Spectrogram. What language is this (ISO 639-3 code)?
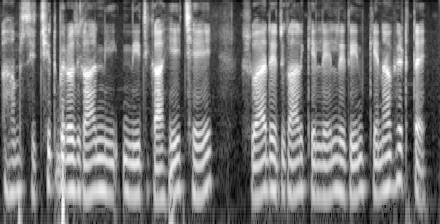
mai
